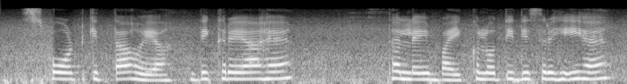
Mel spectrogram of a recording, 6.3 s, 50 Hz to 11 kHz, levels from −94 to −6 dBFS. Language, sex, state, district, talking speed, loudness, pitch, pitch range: Punjabi, female, Punjab, Kapurthala, 115 wpm, -12 LUFS, 255 Hz, 240-260 Hz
